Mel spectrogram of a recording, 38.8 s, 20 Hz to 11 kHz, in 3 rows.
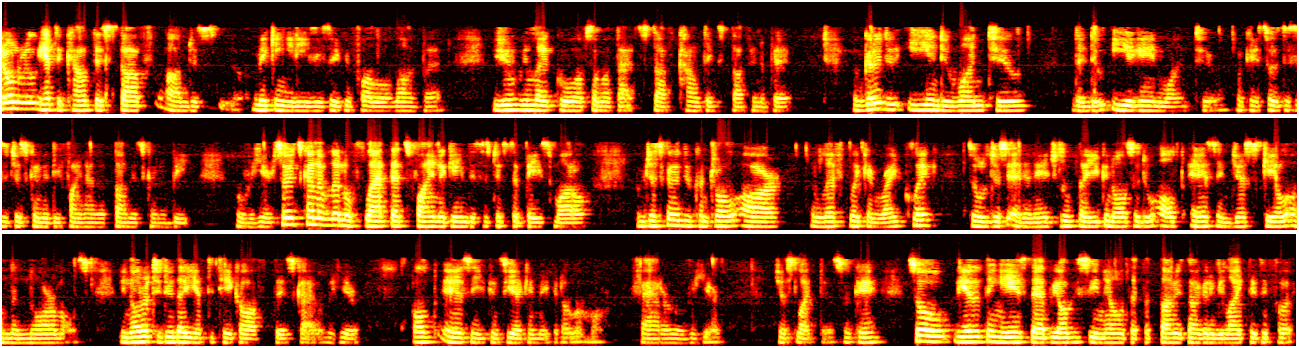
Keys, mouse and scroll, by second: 0.8 click, 1.0 KP_7, 2.0-4.7 middle drag, 8.7 e, 10.2-12.1 drag, 10.9 e, 12.3-13.9 drag, 12.8-15.5 middle drag, 15.7-19.4 middle drag, 19.7 ctrl+r, 21.5-23.1 right drag, 22.5-24.3 middle drag, 24.6 alt+s, 26.7-28.6 right drag, 28.0-29.6 drag, 29.8 alt+s, 33.0 click, 33.0 a, 33.4-35.0 middle drag, 37.0-38.7 drag, 37.5-38.8 middle drag.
